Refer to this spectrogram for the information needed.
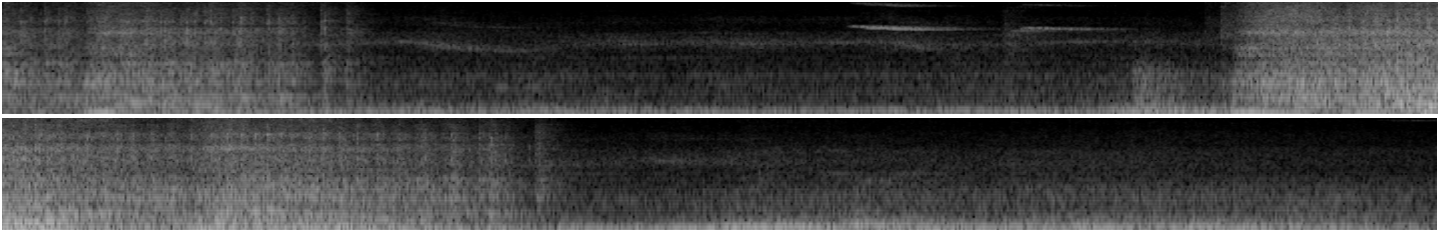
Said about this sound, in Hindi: इसको ऐसे ही सिलाई लगाएं।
